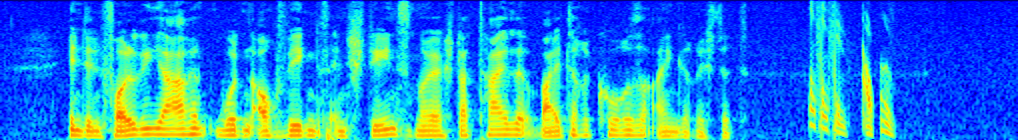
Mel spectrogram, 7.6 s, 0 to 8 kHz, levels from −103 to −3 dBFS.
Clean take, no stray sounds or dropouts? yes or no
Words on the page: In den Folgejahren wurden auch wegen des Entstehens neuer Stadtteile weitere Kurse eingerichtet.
no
